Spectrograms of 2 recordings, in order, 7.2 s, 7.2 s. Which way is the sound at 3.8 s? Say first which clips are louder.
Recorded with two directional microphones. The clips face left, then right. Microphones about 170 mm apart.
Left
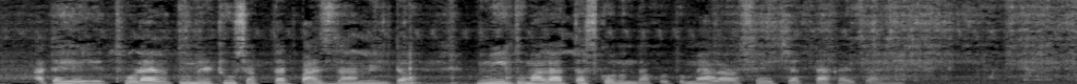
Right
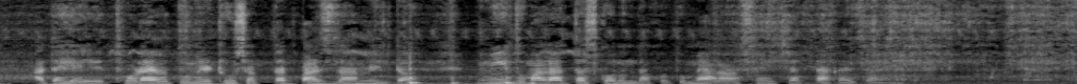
Left 2 dB; 45° left (ahead or behind).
